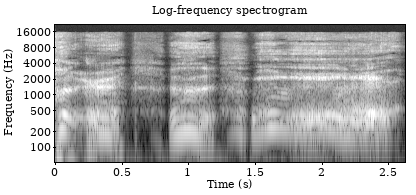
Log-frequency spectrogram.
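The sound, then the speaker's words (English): A voice imitates a guttural, phlegmy throat-clearing noise in three rough, growling bursts, the last one drawn out and strained, fairly loud with no other sounds around it. “We both are beset with phlegm and everything right now, and we sound terrible together.”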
